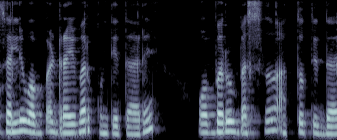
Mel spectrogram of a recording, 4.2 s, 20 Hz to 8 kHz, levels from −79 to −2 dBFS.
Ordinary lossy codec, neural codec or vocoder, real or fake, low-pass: none; none; real; none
